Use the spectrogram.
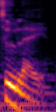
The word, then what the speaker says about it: Thule: called The Soul Society sometimes alternatively pronounced toulay that had sub-factions within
